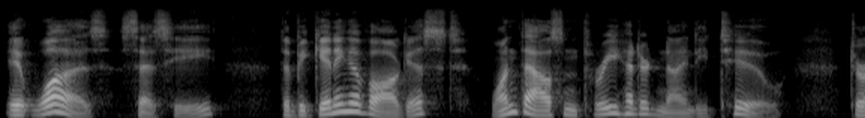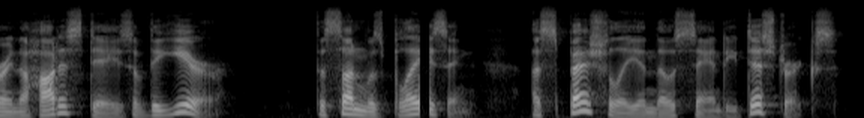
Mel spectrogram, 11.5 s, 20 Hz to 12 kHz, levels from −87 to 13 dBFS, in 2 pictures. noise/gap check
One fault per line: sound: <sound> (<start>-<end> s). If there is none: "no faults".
sound: dropout (8.6-8.6 s)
